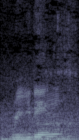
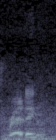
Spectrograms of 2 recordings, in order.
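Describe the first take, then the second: First: The name is read the way it is spelled. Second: The name is said the way locals say it. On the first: "spelled Reading" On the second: "it's pronounced Reading"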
